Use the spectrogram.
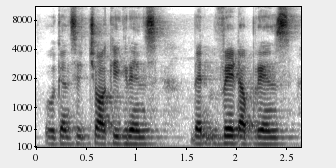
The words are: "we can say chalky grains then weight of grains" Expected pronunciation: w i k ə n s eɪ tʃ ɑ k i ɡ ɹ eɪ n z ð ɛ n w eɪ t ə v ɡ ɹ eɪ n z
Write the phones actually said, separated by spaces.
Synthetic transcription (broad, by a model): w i k ə n s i tʃ ɑ k i ɡ ɹ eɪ n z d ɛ n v eɪ t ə p ɡ ɹ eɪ n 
